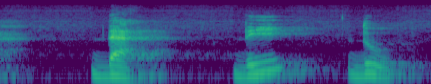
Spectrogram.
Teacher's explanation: menempelkan ujung lidah dari arah punggungnya pada pangkal 2 gigi seri atas. Perhatikan ini ujung lidah, kemudian dari arah punggungnya, punggung lidah, tapi yang di ujung. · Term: huruf dal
